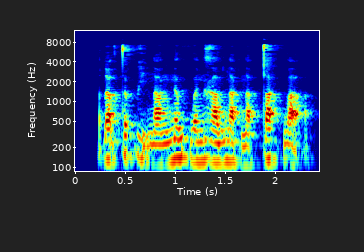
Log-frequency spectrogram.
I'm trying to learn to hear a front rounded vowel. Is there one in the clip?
no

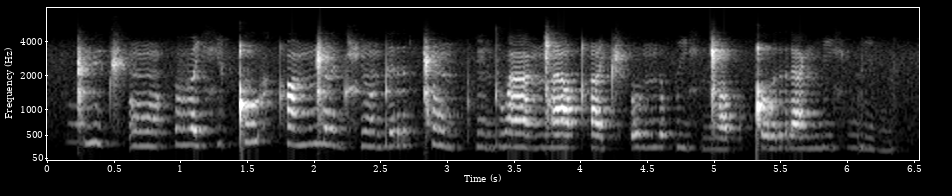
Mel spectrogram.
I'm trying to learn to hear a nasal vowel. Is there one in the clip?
yes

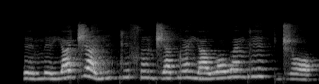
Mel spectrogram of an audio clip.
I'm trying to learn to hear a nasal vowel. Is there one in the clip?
yes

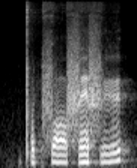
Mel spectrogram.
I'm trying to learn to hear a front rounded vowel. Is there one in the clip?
yes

